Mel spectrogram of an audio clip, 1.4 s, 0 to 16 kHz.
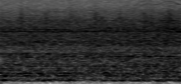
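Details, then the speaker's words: Vevor 8 kW diesel heater test run in 12 by 14 ft shed: steady even rushing roar from burner and blower, no rattles or pulsing, blowing hot air, no error codes; normal running. "the test Run's going well I'm pleased with it everything seems to be working it's blowing hot air everything's working as it should nothing's making weird noises or anything like that no error codes"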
